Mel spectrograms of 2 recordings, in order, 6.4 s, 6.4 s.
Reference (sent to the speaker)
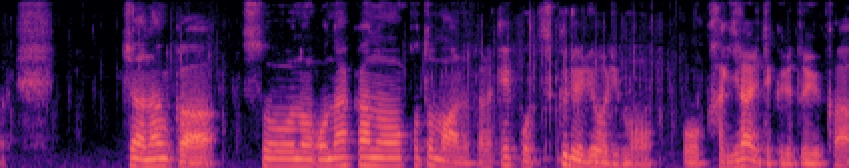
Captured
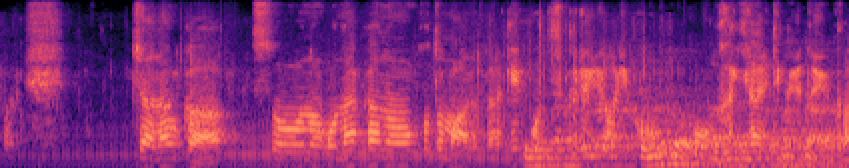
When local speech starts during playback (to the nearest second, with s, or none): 4 s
